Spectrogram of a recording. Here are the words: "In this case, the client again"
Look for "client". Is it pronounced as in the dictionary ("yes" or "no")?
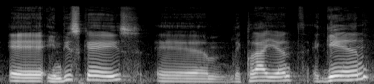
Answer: yes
